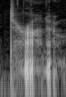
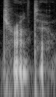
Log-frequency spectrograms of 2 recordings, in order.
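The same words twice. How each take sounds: First: The second T is softened or dropped. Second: The second T is clearly pronounced. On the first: The speaker calls it right. "somebody corrected me" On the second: The speaker calls it wrong. "I overemphasized the second T"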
